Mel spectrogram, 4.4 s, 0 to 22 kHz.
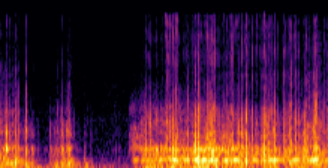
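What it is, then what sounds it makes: Plastic mesh net scratched close to a microphone. Long nails scratch and flutter over green plastic netting stretched across a microphone, making dense rapid scraping and pattering with a low hum near 150 Hz. It is quieter in the first half and swells into louder, busier scratching after about 1.8 seconds.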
